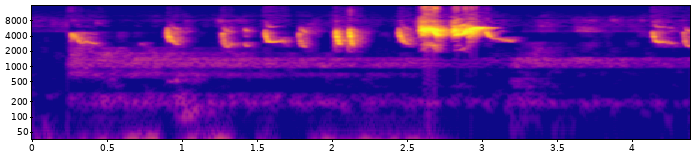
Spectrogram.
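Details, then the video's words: Black-capped white-eye, the Indonesian Papua pleci 'wiklus', giving spaced high chirps and one louder, harsher burst, over a steady low electrical hum. "Suara Terapi Pagi Pleci Papua Wiklus | Auto Aktif & Ngerol Terus"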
